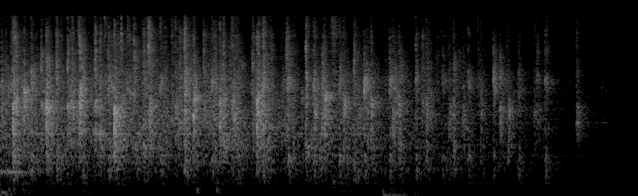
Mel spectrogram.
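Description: A small audience clapping after a song ends, the applause thinning and dying away over the last couple of seconds.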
